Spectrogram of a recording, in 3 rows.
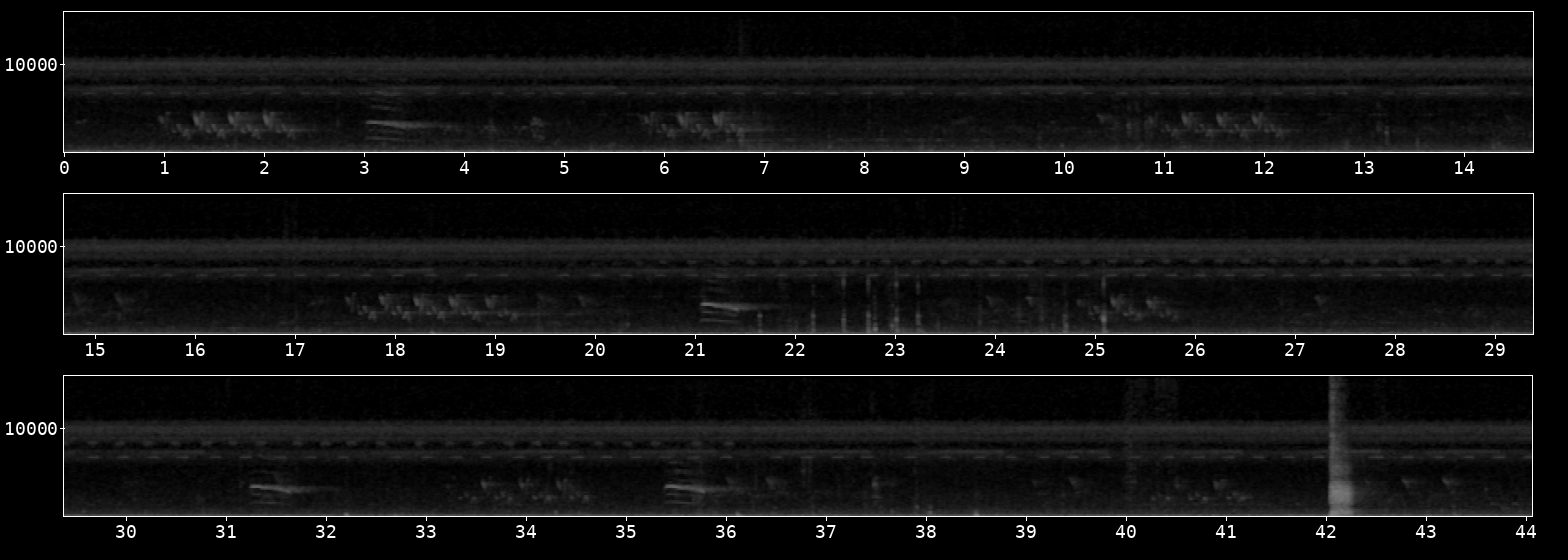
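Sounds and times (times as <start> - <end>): faint ticks: 21.6 - 25.6.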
